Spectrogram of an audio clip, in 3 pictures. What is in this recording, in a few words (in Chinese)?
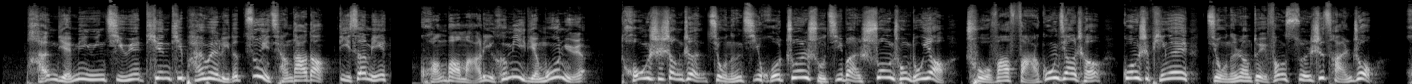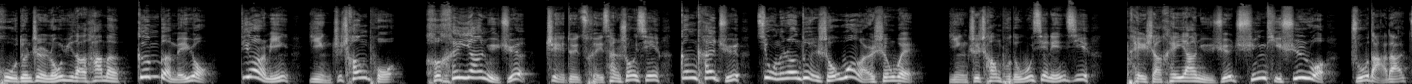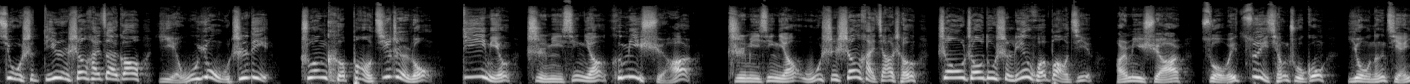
男 信息流; 盘点命运契约天梯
